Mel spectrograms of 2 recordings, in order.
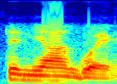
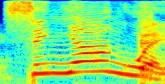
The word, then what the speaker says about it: Sinyangwe: It's Sinyangwe. Sinyangwe.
